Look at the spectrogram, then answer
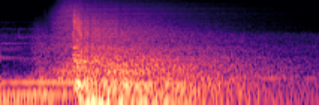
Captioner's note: slamming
